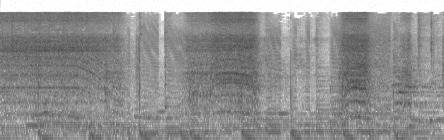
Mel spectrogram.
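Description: Cordless drill working into wooden boards in short bursts, its whine rising as the motor spins up, over background music with a steady beat.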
